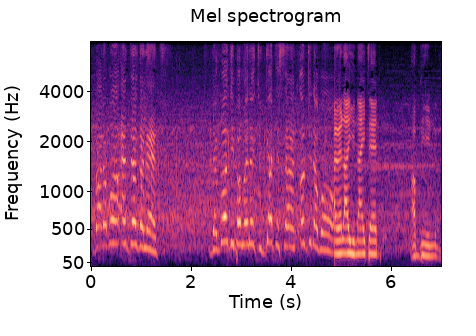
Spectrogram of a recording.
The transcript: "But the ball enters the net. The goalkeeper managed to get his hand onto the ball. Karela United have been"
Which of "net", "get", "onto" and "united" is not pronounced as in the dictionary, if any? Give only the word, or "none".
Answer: net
